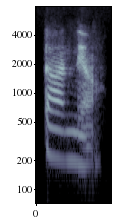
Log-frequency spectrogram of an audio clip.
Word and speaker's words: Tanya: By the way, how do I pronounce your name? it's Tanya.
